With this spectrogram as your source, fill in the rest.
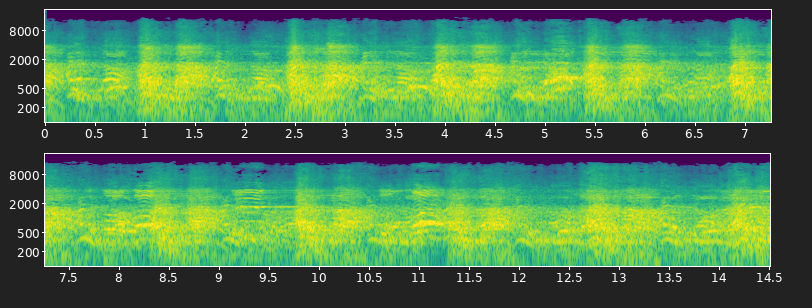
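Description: A middle-aged man preaches fervently through a microphone and loudspeakers, his voice echoing.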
